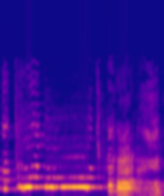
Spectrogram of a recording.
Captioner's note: laughing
